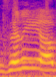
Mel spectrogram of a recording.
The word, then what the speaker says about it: Zenia: it's her birthday and she mispronounced that and she's like zenah happy birthday zah and so I'm just shaking ass being like Zenia but thank you so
